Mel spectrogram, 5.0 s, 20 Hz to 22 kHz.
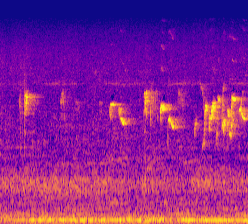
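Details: Competitive song of a red-whiskered bulbul lure bird at a trapping session, 16 September 2019: bright whistled phrases with quick slurred notes, roughly one per second, growing louder toward the end, over a constant low hum.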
